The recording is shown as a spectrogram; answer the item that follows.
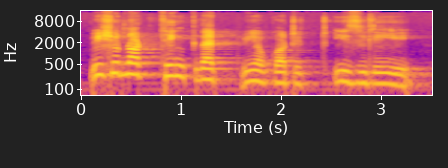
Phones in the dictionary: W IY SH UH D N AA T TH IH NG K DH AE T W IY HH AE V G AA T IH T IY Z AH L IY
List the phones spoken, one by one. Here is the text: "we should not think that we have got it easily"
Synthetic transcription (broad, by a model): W IY SH UH D N AA T T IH NG K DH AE T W IY HH AE V G AA T IH T IY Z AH L IY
